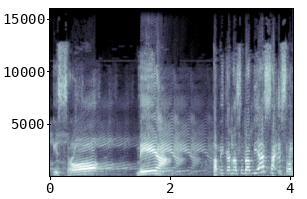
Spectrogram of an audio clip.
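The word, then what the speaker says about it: إسراء: Kalau barisnya fathah hukumnya tafkhim, bacanya tebal. Isra tapi karena sudah biasa Isra Mi'raj, jadi bismillahirrahmanirrahim, ibarat begitu jadinya.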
